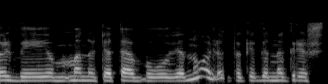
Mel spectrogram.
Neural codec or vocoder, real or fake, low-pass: none; real; 7.2 kHz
